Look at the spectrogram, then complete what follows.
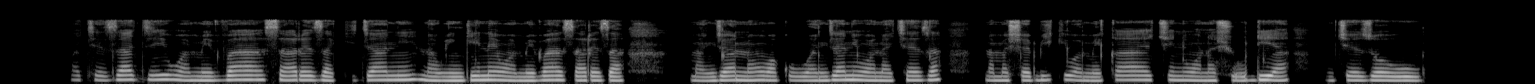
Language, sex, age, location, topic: Swahili, female, 25-35, Kisii, government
